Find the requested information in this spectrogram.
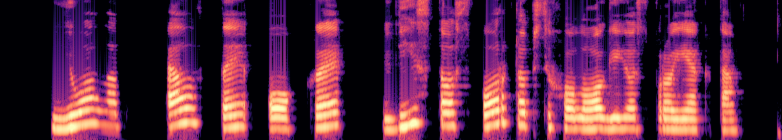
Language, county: Lithuanian, Panevėžys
